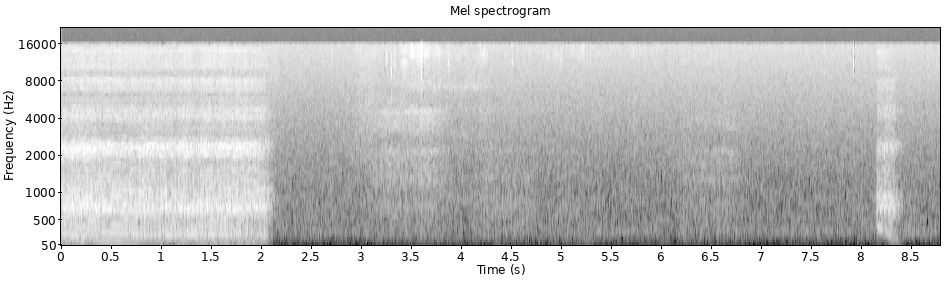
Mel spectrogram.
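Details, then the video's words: Sleeping pugs snore with a rasping, buzzy, throaty rattle for about two seconds, then a quiet room follows with a faint rustle and one short soft noise near the end. "Snoring pugs"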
